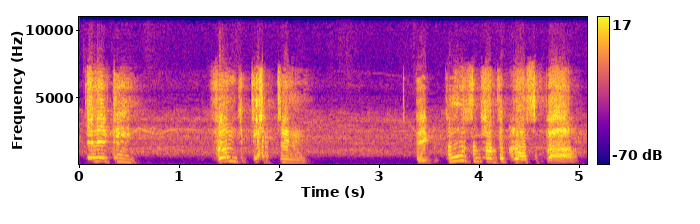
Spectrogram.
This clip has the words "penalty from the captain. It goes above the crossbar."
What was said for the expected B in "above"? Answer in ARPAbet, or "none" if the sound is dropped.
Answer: none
